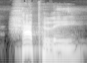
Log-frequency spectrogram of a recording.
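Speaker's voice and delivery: normal talking voice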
